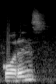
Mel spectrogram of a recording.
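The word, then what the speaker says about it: Correns: Karl सी O double R ई एन एस कोरेंस और तीसरा scientist von शर्मार्क शर्माक शर्मक शर्मक यहां पे टी साइलेंट है और इसकी जो प्रोनाउंसिएशन होगी वो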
